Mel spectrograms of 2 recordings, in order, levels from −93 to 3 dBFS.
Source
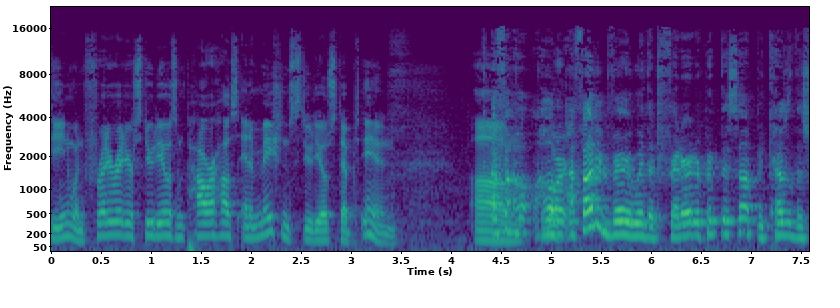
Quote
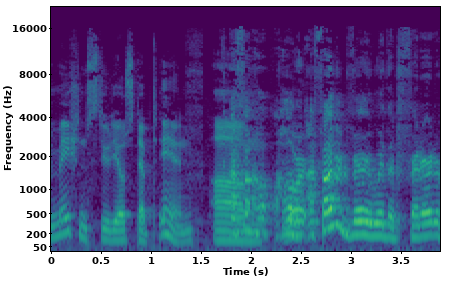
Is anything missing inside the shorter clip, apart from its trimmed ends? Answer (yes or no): yes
